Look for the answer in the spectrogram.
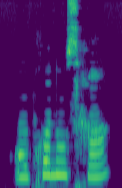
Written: on prononcera

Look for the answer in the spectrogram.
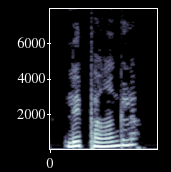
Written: epingle

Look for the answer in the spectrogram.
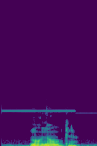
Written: oncle

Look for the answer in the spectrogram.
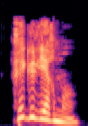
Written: régulièrement

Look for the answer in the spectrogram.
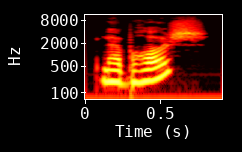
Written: broche

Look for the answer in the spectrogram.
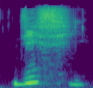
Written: d'ici

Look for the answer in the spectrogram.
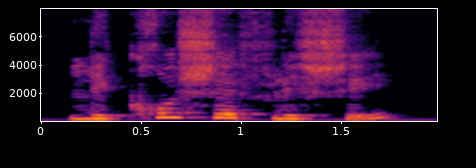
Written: crochets fléchés

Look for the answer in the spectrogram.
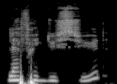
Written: Afrique du Sud

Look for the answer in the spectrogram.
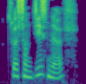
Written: soixante-dix-neuf

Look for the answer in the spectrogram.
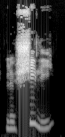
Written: Chili

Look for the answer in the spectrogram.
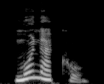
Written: Monaco

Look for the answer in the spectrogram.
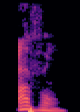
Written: avant

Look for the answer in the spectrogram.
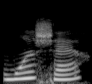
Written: moins cher

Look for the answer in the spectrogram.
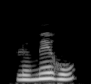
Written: merou

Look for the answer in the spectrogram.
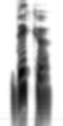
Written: des que

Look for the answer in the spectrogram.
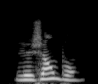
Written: jambon

